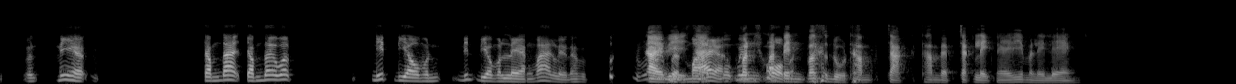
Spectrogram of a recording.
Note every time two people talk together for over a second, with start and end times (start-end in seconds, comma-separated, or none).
6.5-8.0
